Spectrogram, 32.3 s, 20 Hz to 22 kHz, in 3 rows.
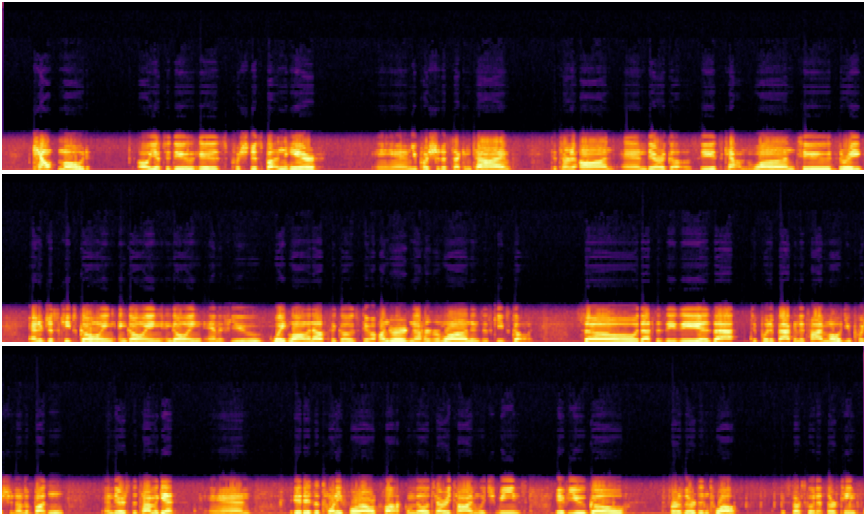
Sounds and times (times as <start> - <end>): Speech: 0.4 - 4.0, 4.6 - 32.3.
